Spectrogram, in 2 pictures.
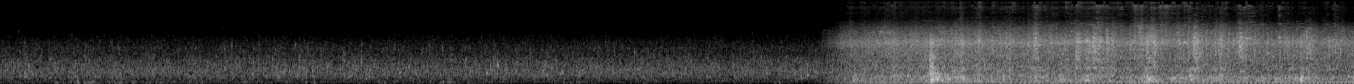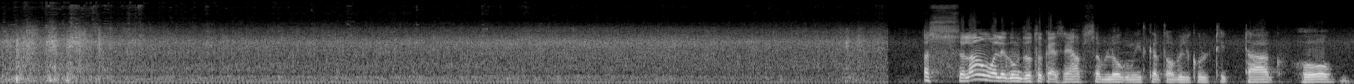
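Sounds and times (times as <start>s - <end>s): tractor passing: 8.2s - 27.0s
trailer clattering and banging: 8.3s - 26.2s.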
